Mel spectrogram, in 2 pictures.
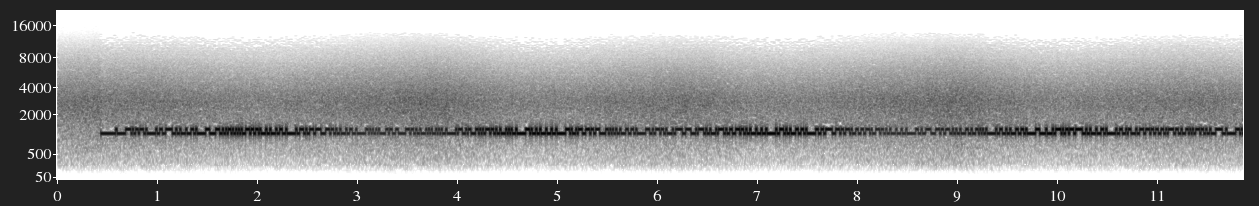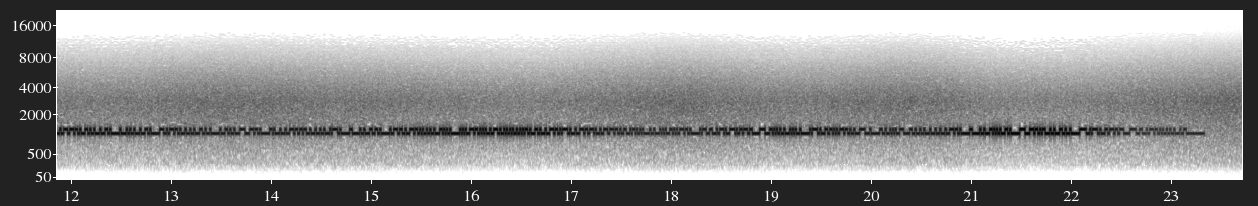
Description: RTTY (75 baud, 170 Hz shift), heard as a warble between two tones, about 1230 Hz centre, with radio static. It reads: WT7MNDY G2AAO 2RXLV 66ZBR 6H1HZ MR8N KTOE32 1A8IT HIH 1PO N04W8MK T7WBA IEPR 5HA U7K7N Q0U9 GQ LQ3V8AP F4Y YAJFSUQ EQ HA WDX64 ZCH VOR6EUR 9PYMP11 V47O B0TEU MTC F2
